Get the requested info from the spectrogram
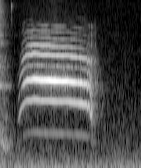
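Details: Domestic cat giving a single clear meow, a steady harmonic tone of under a second that holds level and drops slightly at the end, in a quiet setting.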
